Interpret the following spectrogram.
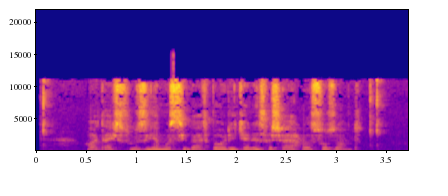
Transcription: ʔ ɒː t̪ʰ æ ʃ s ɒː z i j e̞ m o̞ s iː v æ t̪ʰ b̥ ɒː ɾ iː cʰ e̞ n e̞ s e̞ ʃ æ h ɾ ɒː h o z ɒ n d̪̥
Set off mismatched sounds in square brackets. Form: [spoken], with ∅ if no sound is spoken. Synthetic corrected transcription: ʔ ɒː t̪ʰ æ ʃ s [uː] z i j e̞ m o̞ s iː [b] æ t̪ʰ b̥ ɒː ɾ iː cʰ e̞ n e̞ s e̞ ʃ æ h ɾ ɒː [s] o z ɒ n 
